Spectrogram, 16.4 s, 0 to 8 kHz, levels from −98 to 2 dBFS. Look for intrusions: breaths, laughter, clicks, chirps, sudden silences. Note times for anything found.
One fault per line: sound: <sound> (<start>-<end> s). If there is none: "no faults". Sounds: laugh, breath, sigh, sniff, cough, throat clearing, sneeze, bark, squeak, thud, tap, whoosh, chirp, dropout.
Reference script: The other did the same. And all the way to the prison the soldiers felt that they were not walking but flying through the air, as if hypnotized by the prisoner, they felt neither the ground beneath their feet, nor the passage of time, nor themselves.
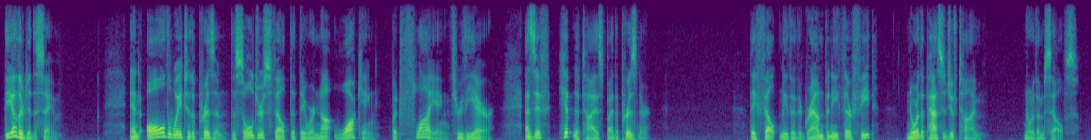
no faults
